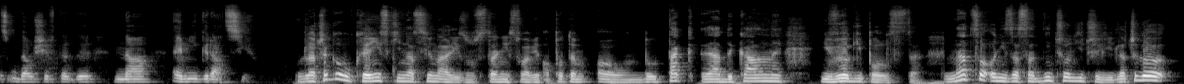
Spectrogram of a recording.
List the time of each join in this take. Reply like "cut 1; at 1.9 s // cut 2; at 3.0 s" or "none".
cut 1; at 5.4 s

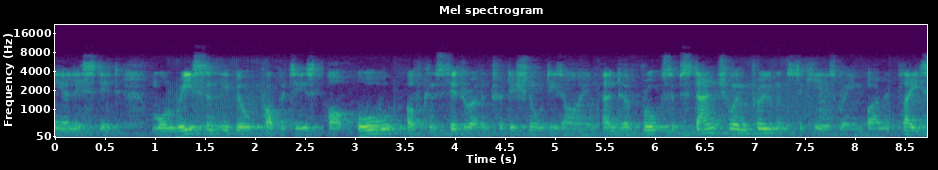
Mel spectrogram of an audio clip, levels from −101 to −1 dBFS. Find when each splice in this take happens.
cut 1; at 2.7 s // cut 2; at 5.4 s

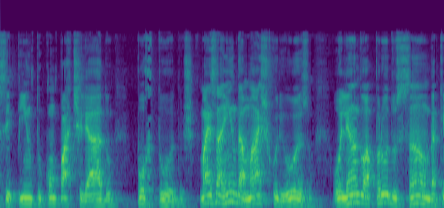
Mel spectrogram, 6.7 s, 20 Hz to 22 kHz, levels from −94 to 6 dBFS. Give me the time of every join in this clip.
cut 1; at 2.9 s

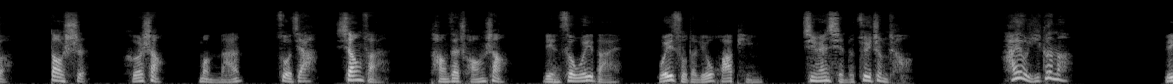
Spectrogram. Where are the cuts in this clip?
cut 1; at 3.3 s

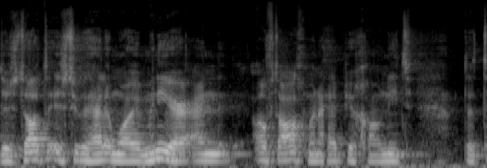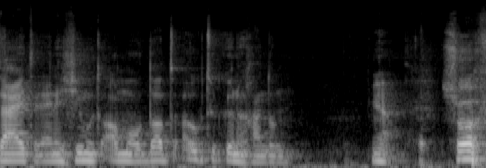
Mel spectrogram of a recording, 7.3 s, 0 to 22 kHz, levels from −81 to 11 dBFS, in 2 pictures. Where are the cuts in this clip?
cut 1; at 2.4 s

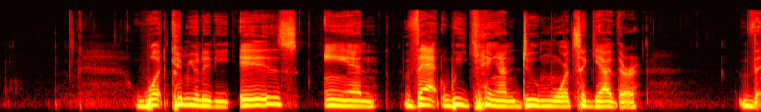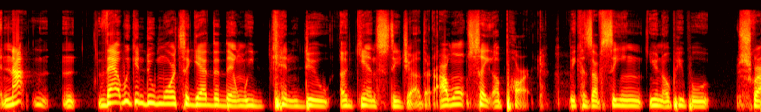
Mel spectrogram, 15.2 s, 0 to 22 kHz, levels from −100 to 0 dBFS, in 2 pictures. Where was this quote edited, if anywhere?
cut 1; at 13.3 s

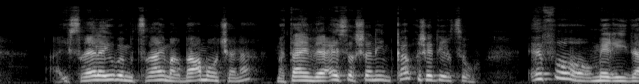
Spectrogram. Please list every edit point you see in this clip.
cut 1; at 2.6 s

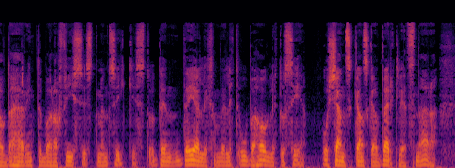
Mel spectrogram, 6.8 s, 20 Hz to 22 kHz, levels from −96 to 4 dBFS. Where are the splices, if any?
none

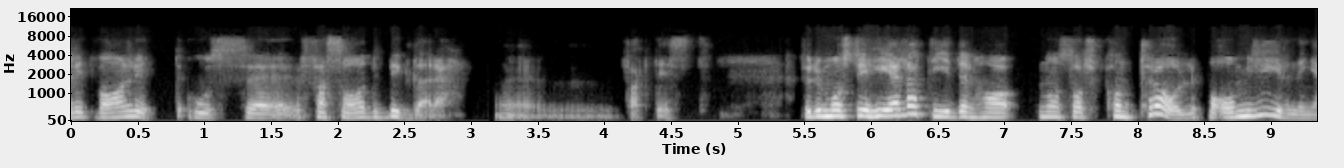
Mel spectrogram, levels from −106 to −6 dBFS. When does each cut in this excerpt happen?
cut 1; at 5.4 s

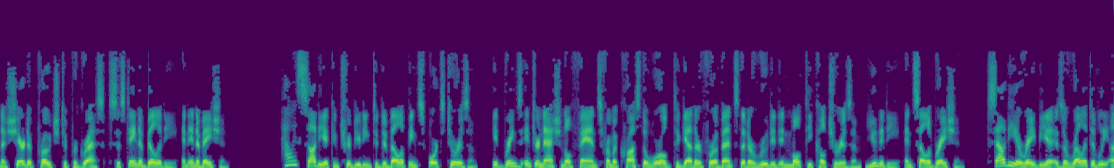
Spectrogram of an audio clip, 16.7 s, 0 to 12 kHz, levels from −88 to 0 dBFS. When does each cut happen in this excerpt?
cut 1; at 7.3 s // cut 2; at 14.7 s

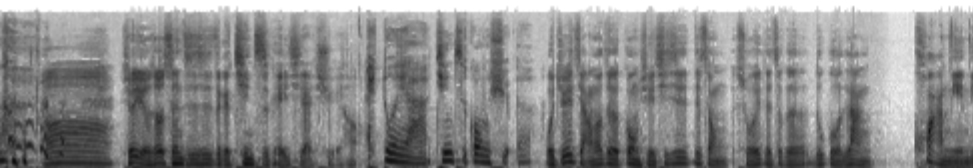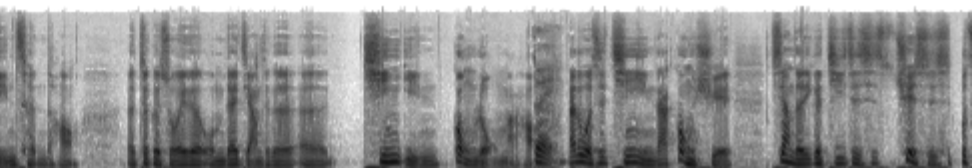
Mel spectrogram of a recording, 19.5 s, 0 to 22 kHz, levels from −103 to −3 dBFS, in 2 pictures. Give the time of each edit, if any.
none

